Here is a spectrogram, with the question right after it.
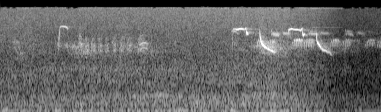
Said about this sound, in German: Der Zauber liegt im Ohr, der Lärm der Stadt versiegt, der kleine Vogel wird laut.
